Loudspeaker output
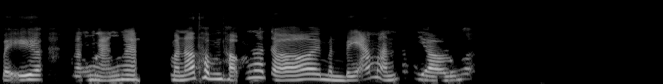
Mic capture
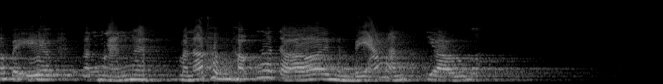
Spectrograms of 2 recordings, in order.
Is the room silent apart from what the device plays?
Yes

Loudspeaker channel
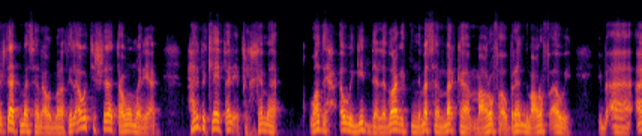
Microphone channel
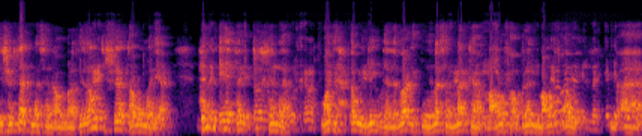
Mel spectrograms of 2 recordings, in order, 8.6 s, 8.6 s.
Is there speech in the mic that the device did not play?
Yes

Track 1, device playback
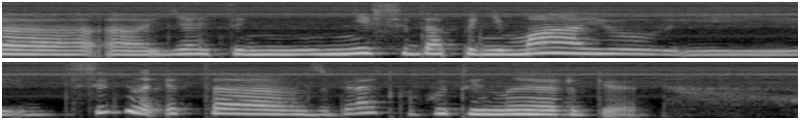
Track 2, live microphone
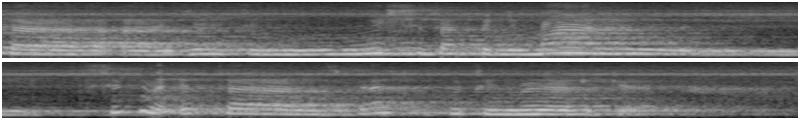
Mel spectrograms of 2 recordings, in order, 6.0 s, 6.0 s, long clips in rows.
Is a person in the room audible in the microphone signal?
No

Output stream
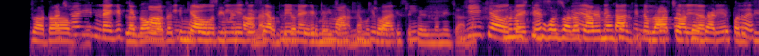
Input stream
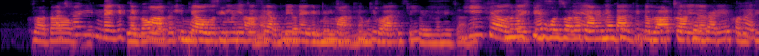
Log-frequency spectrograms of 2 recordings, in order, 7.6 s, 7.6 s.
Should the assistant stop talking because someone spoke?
No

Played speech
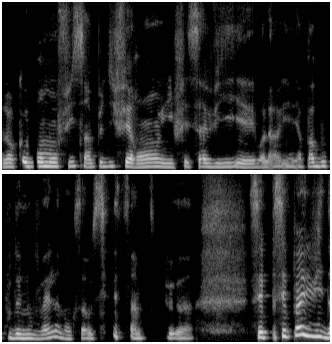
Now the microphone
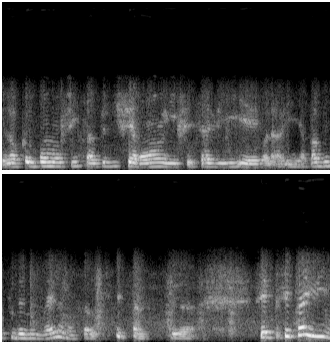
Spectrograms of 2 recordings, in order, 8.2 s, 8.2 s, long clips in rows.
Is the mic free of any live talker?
Yes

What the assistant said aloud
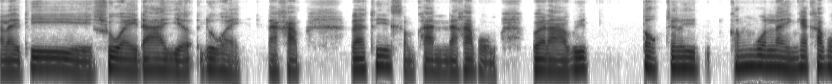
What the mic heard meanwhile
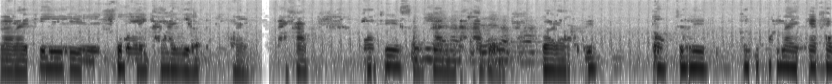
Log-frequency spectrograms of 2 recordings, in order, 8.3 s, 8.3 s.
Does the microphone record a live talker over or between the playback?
Yes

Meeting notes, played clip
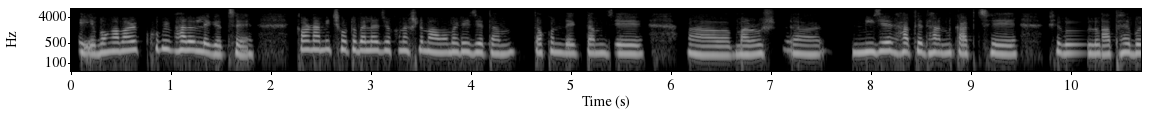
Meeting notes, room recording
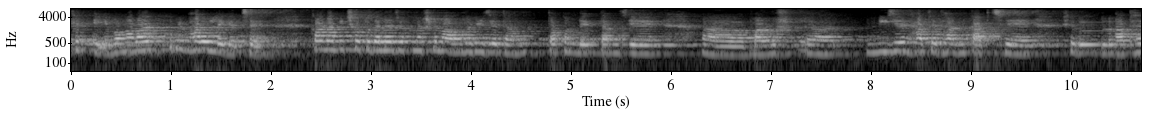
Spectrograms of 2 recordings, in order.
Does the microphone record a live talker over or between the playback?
No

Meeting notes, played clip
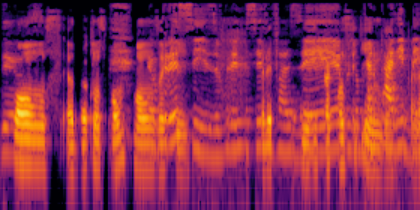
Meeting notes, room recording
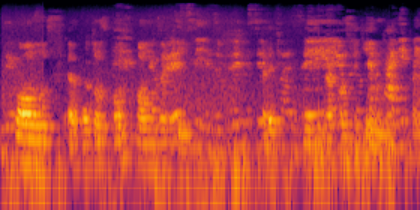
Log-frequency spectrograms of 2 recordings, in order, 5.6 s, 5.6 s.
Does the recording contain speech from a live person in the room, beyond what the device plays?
No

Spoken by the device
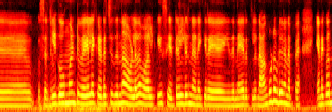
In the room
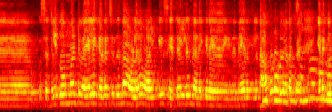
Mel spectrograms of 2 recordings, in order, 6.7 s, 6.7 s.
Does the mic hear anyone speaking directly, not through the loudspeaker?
Yes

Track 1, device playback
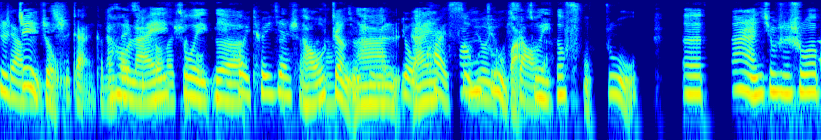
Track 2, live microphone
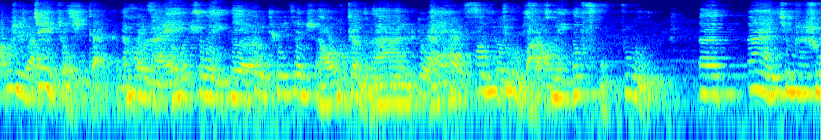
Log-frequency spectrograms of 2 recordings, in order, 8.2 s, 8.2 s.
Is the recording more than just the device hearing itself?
No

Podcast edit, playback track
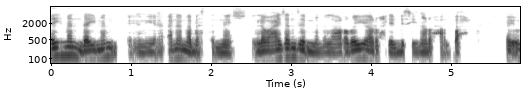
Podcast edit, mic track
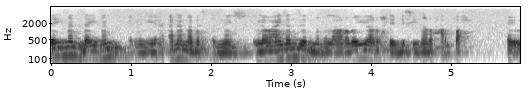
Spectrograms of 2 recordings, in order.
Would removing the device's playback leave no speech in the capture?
Yes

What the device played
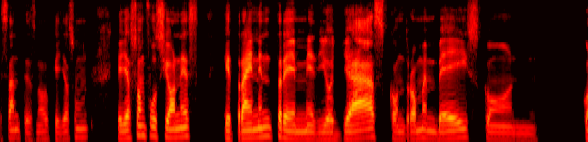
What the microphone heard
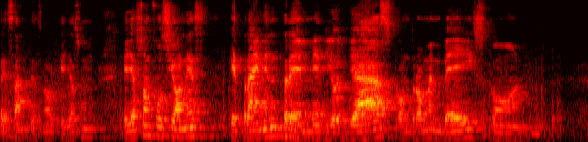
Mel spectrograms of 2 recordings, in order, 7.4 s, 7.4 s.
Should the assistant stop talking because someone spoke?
No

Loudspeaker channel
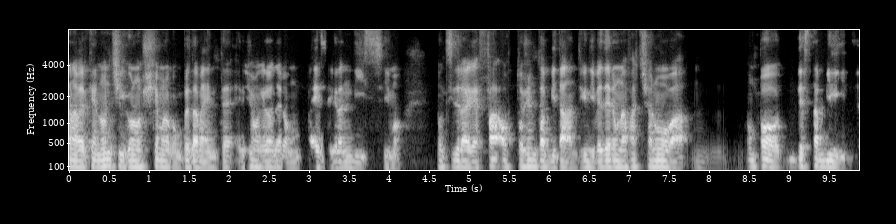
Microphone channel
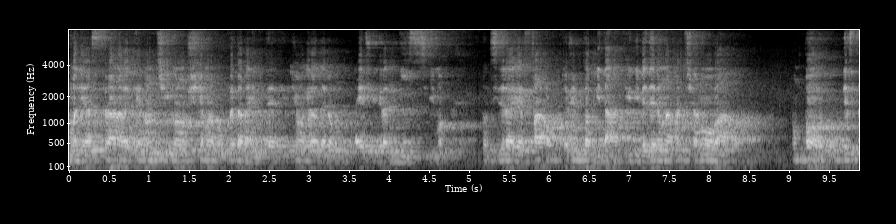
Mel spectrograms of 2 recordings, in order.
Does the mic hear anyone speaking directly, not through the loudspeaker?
No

